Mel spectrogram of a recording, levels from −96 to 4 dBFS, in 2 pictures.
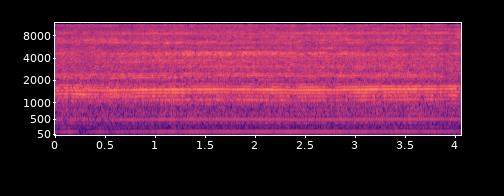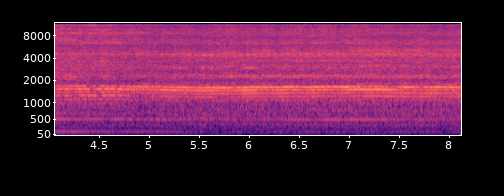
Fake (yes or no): no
